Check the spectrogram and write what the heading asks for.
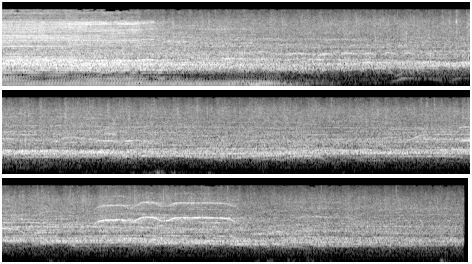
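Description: The band's final chord rings out and stops about two and a half seconds in, then a theatre audience cheers, whoops and claps. A high, shrill whistle from the crowd comes near the end.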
